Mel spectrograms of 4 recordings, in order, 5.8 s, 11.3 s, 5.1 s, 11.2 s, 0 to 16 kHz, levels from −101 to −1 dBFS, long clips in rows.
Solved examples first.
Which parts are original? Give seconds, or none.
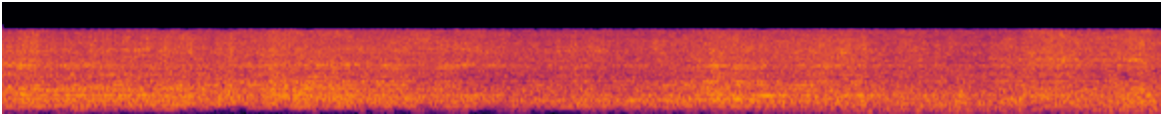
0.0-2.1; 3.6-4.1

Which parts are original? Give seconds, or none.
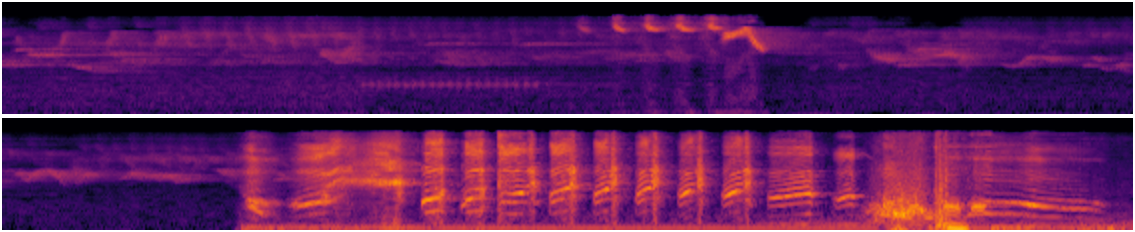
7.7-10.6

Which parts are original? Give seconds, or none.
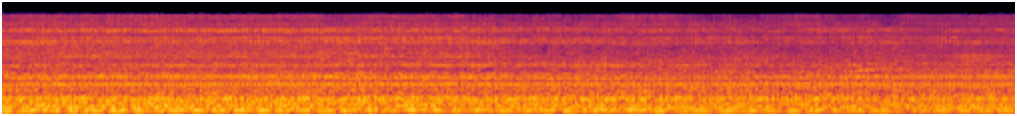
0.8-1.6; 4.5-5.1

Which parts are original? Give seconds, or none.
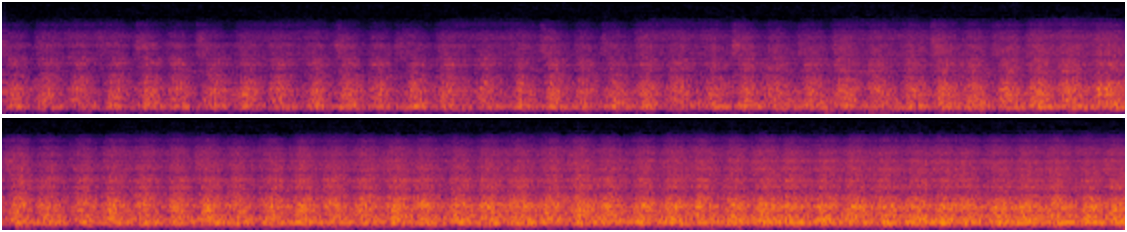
0.0-0.8; 5.5-10.4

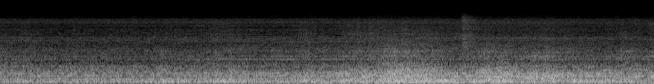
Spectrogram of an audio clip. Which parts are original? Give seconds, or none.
0.0-0.6; 2.9-5.9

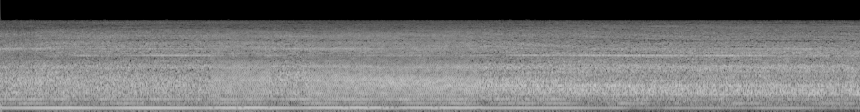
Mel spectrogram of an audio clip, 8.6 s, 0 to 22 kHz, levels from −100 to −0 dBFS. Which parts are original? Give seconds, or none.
0.0-2.1; 2.7-3.1; 4.8-8.6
